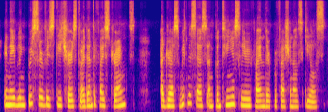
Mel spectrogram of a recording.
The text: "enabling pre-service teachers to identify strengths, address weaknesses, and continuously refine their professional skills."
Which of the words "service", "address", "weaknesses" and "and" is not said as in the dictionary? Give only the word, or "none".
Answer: weaknesses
